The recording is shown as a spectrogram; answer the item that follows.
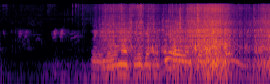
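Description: Chopped silage being pushed into a woven plastic feed sack, a rustling, crunching noise that starts about a second and a half in and is loudest near the end, with quiet men's voices over it.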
